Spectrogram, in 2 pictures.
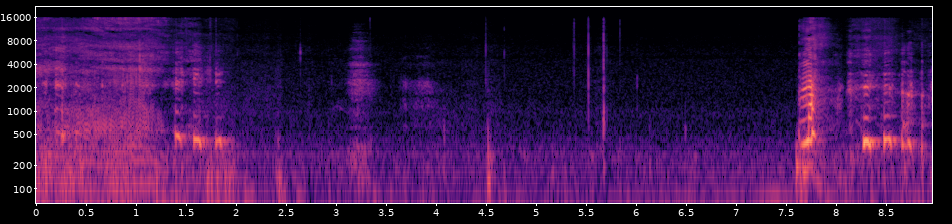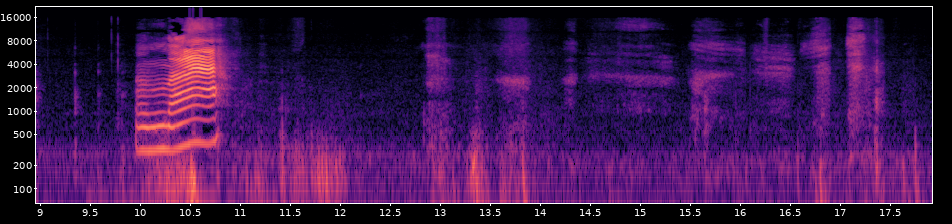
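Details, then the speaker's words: Sneezing: a single short, high-pitched sneeze-like burst ("achoo") from a child just past their first birthday, in a quiet room with faint baby noises while concentrating on something. "여러분은 이 '에츄'를 보러 들어오신 겁니다."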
